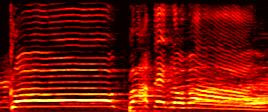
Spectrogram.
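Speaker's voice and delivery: announcer shout. Real, not acted. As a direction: stretch it like a big build-up. Announcer builds up the main event.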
